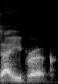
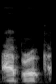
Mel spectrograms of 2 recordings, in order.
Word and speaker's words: Abrook: my surname as well um is which is a brook but i get aberrake a lot which is no big deal um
